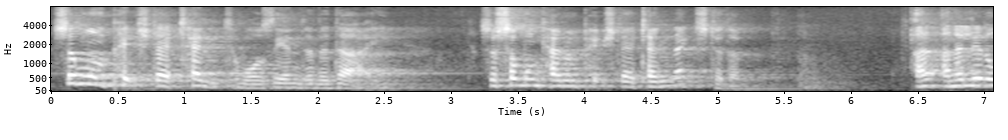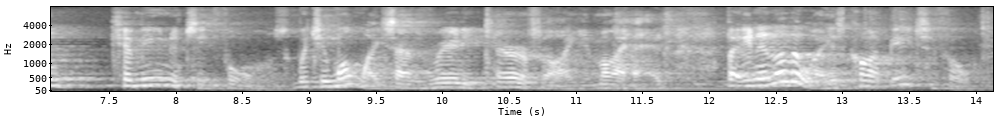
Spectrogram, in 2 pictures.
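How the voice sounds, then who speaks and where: A man's voice: fairly high pitch, big pitch swings, moderate pace, a little hiss or hum. Brief: man in his forties, minister, conversational storytelling sermon, light humour, long hall reverb. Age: 40s. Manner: chatty, humorous storytelling, asks the congregation questions. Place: church hall.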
